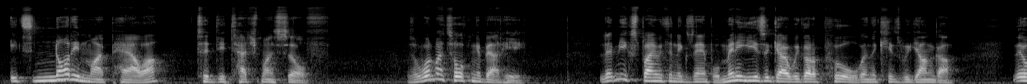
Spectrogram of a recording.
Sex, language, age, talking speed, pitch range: male, English, 40-59, 200 wpm, 110-155 Hz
